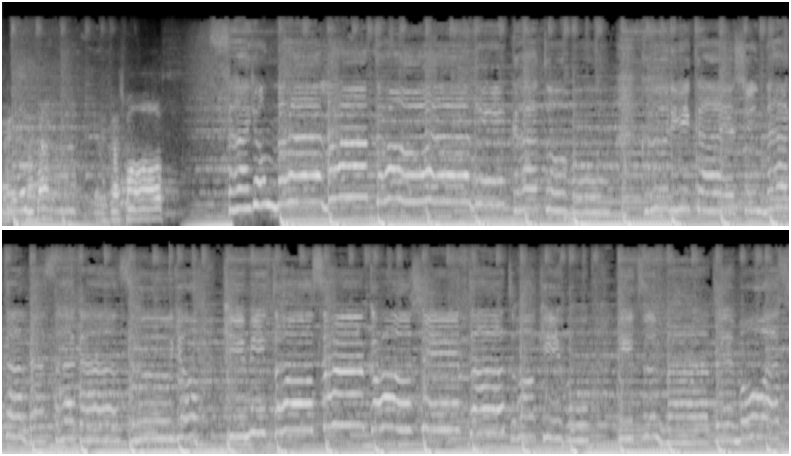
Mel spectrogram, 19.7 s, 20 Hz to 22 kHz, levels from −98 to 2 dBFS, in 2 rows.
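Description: No technical faults can be heard anywhere in the clip. There is no moment in it that calls for a timestamp or a closer listen.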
